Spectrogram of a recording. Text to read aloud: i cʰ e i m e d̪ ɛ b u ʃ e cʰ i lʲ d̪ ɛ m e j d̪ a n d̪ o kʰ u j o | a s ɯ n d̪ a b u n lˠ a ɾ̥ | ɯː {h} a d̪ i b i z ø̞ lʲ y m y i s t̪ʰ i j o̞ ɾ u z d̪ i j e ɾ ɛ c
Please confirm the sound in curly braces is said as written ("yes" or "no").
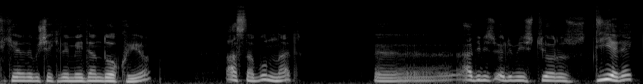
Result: yes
